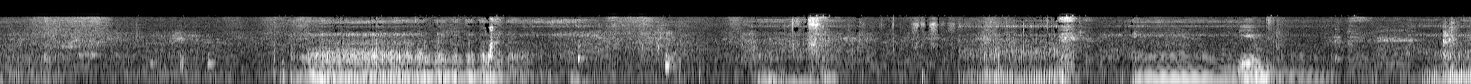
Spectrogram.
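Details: Sleeping dog snoring: rough, rumbling breaths in and out with snorting noises and some room noise.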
